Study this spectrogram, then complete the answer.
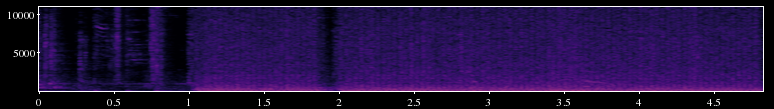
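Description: Sustained, dense automatic fire from a high-RPM light machine gun in The Division 2, loud and continuous after a short quieter opening, with a brief dip near the two-second mark before the rattling burst resumes.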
